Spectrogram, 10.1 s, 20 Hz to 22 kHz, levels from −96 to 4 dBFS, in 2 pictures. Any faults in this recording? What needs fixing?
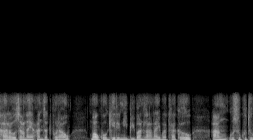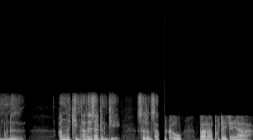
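Handover gap at 8.22 to 8.36 s: the sound drops out within a few tens of milliseconds and stays silent for 140 ms. The call was being passed from one network link to another, and no speech frames reached the receiver during the switch, so whatever was said in that window is gone and the decoder had nothing to play. To prevent it, the network should prepare the target link before releasing the old one so that frames keep flowing through the switch.

Fallback to narrowband from 8.36 s to the end: when the audio returns after the gap, everything above 4 kHz is missing, and the voice sounds duller and rougher than before. Before the gap, the full wideband range sounds consistent with high-rate HD Voice. The call dropped to an older narrowband codec that fits GSM full rate. To prevent it, the call should be kept on networks that support HD Voice end to end, or codec negotiation should keep wideband after a handover.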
